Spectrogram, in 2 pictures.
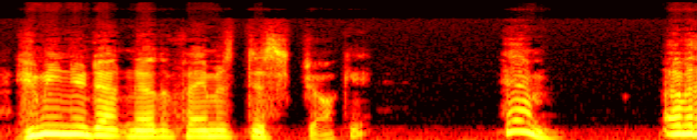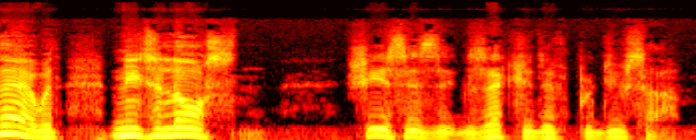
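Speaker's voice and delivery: a hint of a breathless, excited girl; excited tipsy young woman.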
